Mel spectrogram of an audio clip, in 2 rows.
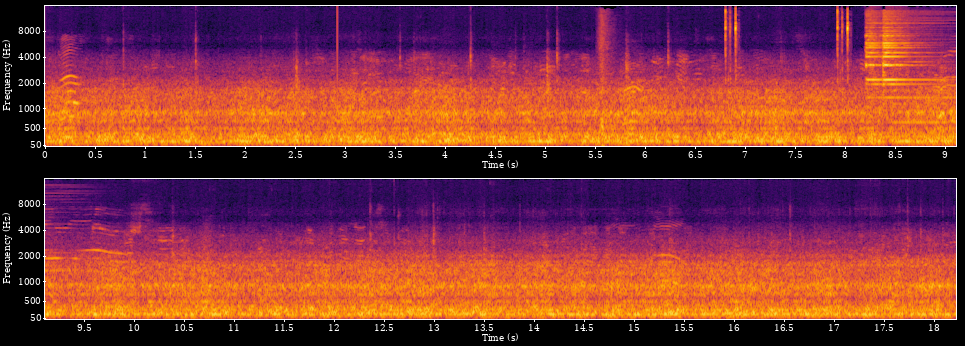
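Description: Steady cabin noise of an Airbus A320-family jetliner in cruise, the constant rush of airflow and jet engines heard from inside the cabin. About eight seconds in, a brief pitched sound lasting about a second rises above it.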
